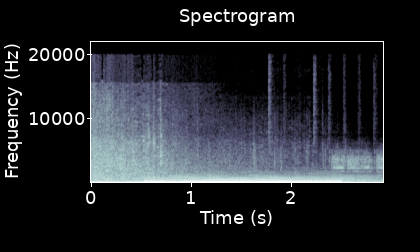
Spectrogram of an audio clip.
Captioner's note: explosion booms; machine blares; upbeat rock music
